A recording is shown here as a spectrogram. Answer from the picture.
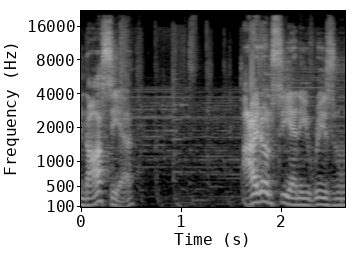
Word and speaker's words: Gnosia: Thought it would be NS rhymes with floss. Oh, okay. Yeah, it could be a Nosia.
